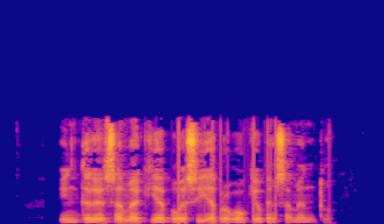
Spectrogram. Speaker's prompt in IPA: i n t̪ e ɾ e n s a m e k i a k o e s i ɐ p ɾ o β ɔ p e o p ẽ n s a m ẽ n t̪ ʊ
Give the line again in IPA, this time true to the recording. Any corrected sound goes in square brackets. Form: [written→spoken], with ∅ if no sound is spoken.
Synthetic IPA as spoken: i n t̪ e ɾ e [n→∅] s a m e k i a [k→p] o e s i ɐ p ɾ o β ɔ [p→k] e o p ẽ n s a m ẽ n t̪ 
